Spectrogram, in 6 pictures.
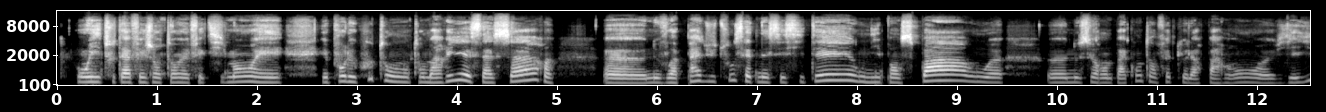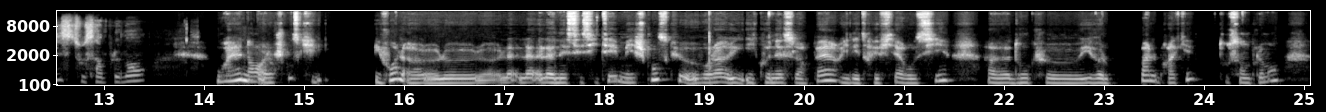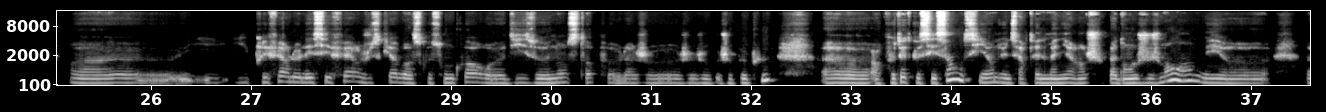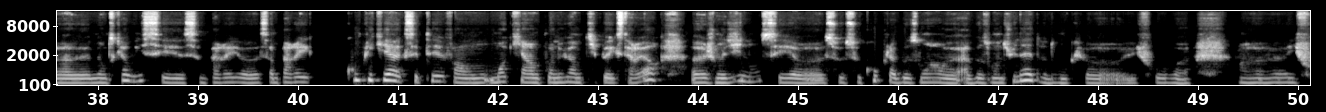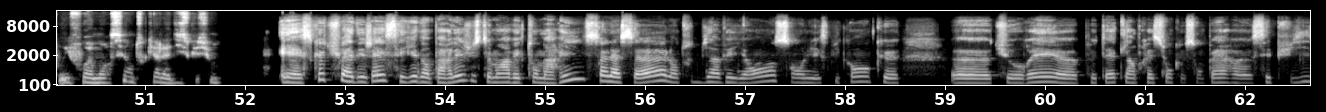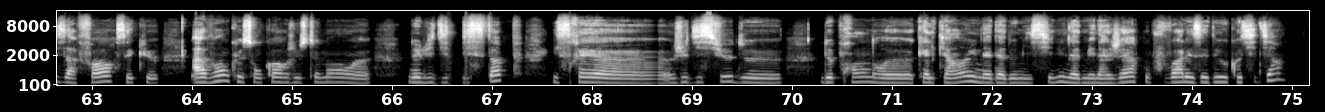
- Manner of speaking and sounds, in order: other background noise; drawn out: "Heu"; stressed: "compliqué"
- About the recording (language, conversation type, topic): French, advice, Comment puis-je aider un parent âgé sans créer de conflits ?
